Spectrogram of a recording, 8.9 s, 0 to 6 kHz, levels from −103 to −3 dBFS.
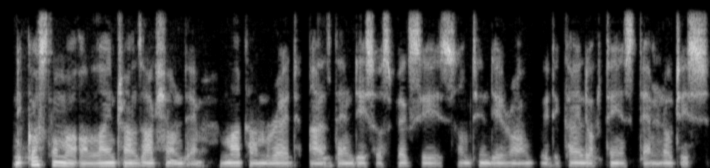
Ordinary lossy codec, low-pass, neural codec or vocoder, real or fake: none; 5.4 kHz; codec, 16 kHz in and 24 kHz out, 2.2 kbps, FireRedTTS-2 codec; fake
